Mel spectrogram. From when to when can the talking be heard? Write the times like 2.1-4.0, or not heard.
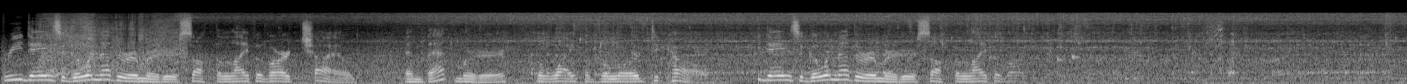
0.0-10.2.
